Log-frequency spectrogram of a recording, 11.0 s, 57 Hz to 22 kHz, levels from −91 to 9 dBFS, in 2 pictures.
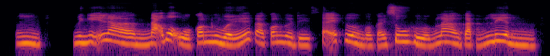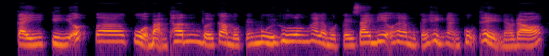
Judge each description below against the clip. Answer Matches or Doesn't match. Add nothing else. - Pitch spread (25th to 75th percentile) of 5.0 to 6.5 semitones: Matches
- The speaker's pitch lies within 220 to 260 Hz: Matches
